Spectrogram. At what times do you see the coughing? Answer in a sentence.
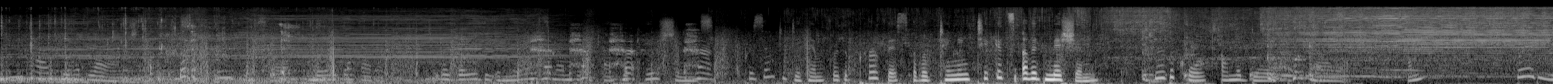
You can hear the coughing from 1.6 to 3.0 s, from 5.2 to 7.2 s and from 11.4 to 13.4 s.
